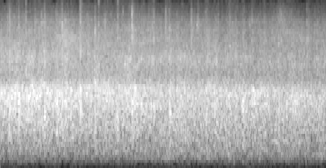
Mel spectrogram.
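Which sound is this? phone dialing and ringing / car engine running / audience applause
audience applause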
